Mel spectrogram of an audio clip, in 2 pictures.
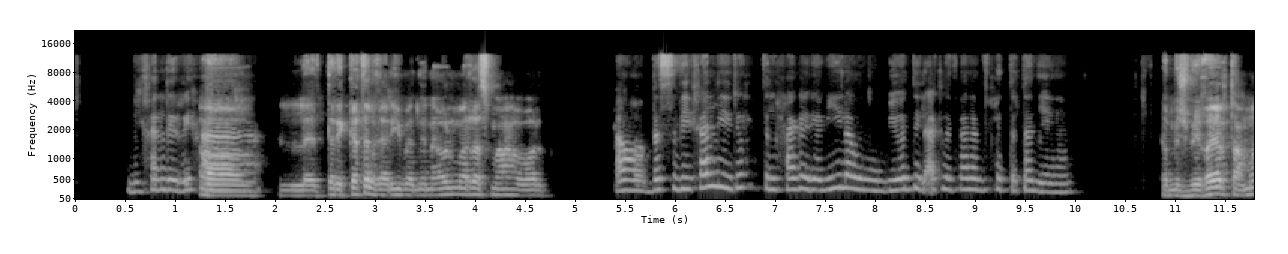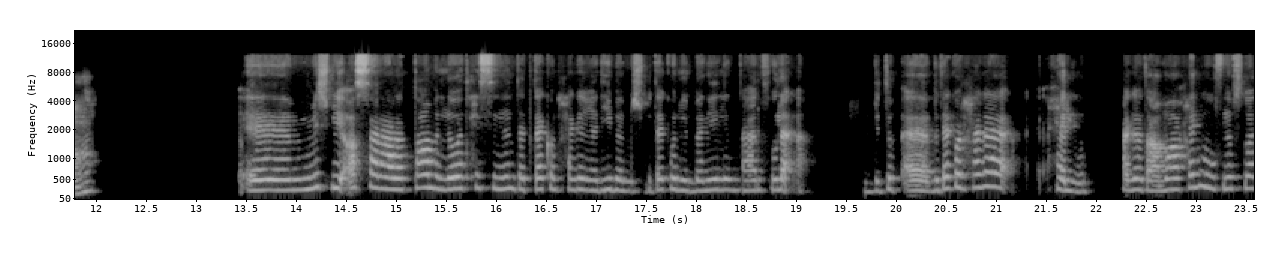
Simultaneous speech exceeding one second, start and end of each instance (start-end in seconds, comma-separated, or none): none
